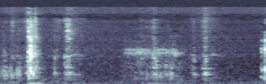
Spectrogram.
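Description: Near silence, with a faint click about a quarter second in and a few softer ticks after it: hands handling a rotary paper trimmer and its pull-out extension arm.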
